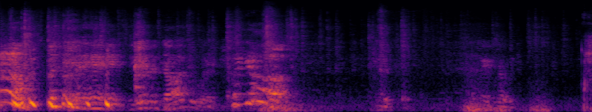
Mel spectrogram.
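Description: An agitated dog, frothing at the mouth, lets out a rapid string of high, wavering whines and yelps, then quieter scuffling noises and brief vocal sounds follow.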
